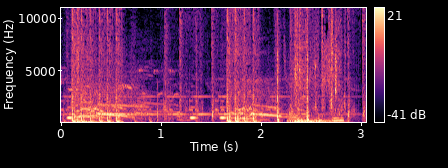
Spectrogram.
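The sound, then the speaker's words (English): Rapid machine gun fire in a video game, arriving as loud bursts of clattering shots mixed with other electronic game effects and tones. “There's my machine gun.”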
